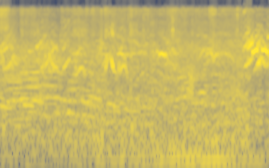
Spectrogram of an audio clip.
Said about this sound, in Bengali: এই সবগুলো কি মুরগি হবে না মোরগ হবে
